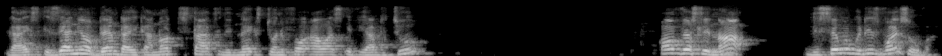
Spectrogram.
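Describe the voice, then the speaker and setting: A man's voice: fairly high pitch, dull audio. A man teaching a live online class in a direct, chatty way, often spelling out web addresses.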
